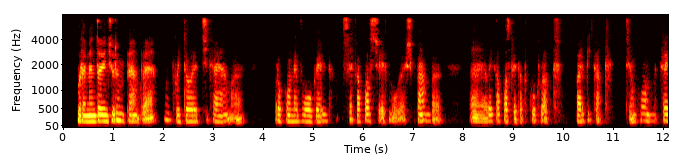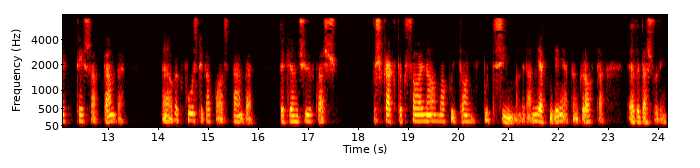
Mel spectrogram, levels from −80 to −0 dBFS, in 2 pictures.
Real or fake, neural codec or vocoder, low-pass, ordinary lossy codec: real; none; 7.2 kHz; MP3, 32 kbps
